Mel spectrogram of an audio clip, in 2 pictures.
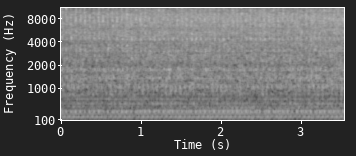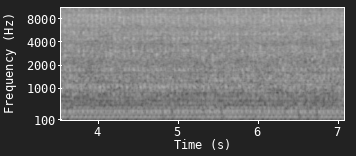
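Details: Lowered MTD race mower with straight-piped 27 hp Briggs & Stratton V-twin: loud, raspy idle with a steady uneven V-twin beat and no knock or misfire; engine runs fine, normal idle.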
